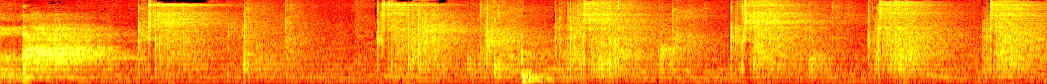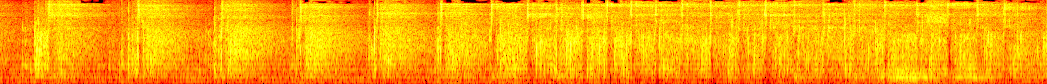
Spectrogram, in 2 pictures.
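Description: An audience claps in unison with the sharp knocks of Hiyoshigi wooden clappers at a Japanese cultural festival in Peru: a steady train of loud, crisp claps that starts slowly and speeds into a continuous roll of applause.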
